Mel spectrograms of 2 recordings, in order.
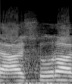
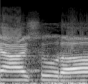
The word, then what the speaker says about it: عاشورہ: 10 محرم الحرام کا۔ پہلے تو اس کا تلفظ بھی ہمارے ہاں کمزور بولا جاتا ہے، عاشورہ کہہ دیتے ہیں، یہ غلط تلفظ ہے۔ یہ الف ممدودہ کے ساتھ ہے عاشورہ، اگر بولیں تو ٹھیک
